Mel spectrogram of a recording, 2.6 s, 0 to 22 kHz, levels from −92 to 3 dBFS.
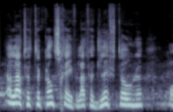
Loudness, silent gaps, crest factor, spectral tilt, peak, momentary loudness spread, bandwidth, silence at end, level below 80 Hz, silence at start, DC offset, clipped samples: -21 LUFS; none; 18 dB; -5 dB/octave; -2 dBFS; 9 LU; 19 kHz; 0 s; -64 dBFS; 0 s; under 0.1%; under 0.1%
